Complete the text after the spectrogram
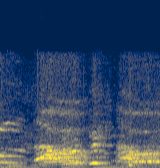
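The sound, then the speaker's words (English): A cat that does not want to take a bath yowls in two loud, drawn-out wails, each bending in pitch so it sounds like a person screaming "no." The wails are shrill and strained, with no other voices. “He's screaming the word no because he doesn't want to take a bath.”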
